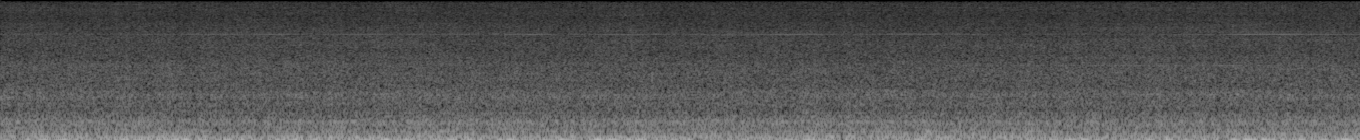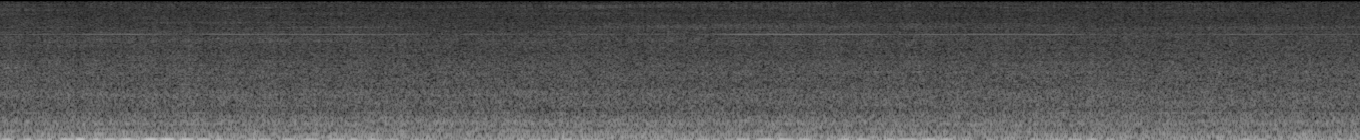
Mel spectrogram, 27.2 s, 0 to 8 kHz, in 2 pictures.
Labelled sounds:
20.8	21.3	vessel noise, 3.9 to 4.0 kHz

